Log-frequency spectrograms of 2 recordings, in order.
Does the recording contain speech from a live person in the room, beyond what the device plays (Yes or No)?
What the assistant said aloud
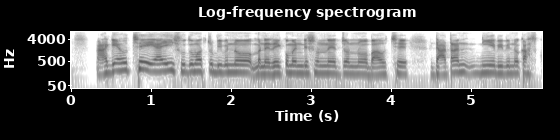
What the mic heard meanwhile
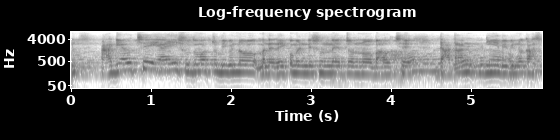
Yes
